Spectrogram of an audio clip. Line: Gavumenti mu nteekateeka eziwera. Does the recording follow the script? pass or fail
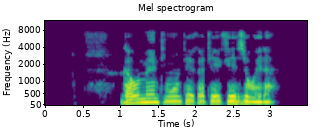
pass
